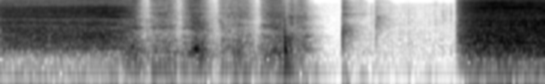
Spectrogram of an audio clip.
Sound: machine whirring; saw grinding; saw buzzing

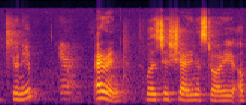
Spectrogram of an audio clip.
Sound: voiceover

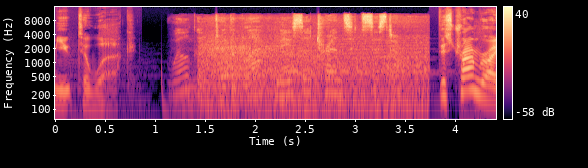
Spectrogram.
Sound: intercom

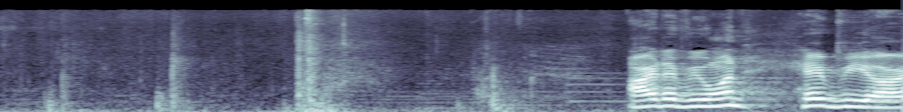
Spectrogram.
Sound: door opens

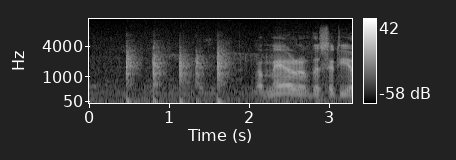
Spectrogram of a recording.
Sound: hammer banging

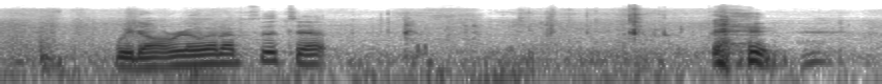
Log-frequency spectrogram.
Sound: laughs

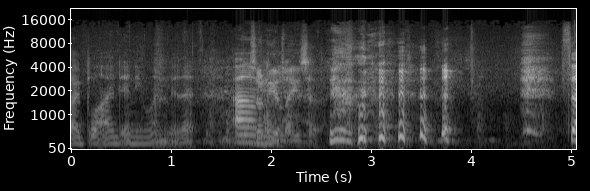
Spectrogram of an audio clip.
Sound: laughter

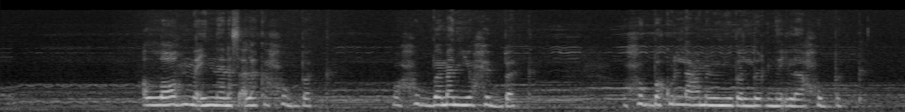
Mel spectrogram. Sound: speaking Arabic

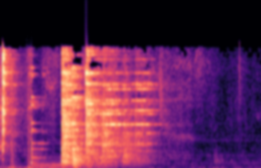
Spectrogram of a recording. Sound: spoons clatter

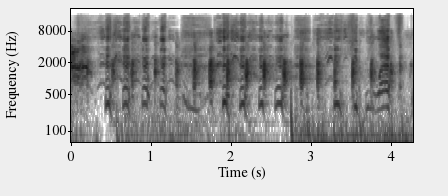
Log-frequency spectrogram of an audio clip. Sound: laughing

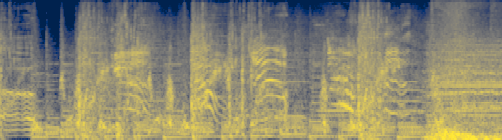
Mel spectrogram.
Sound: yelling

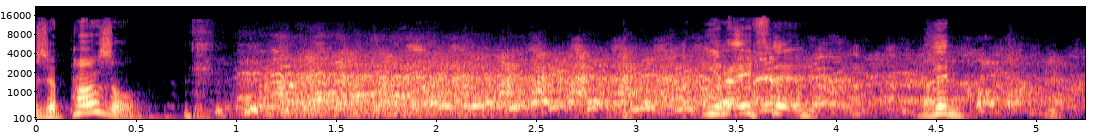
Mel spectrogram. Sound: laughter

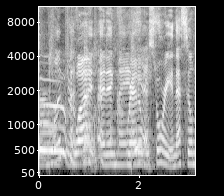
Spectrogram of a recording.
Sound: cheers and applause

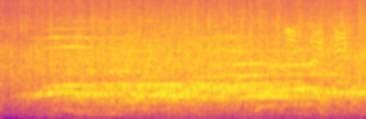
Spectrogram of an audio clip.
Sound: crowd cheers

